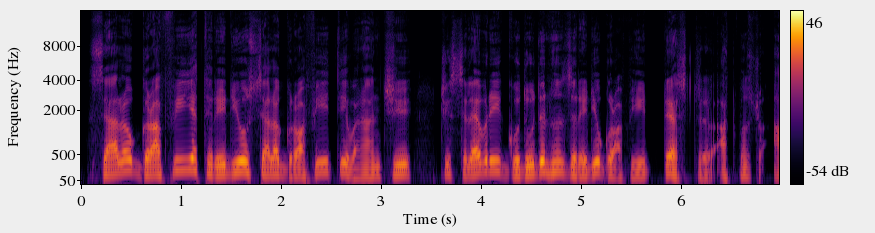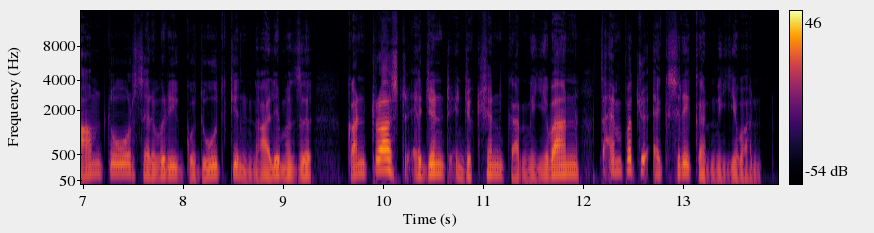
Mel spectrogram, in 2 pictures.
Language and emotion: Kashmiri, neutral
